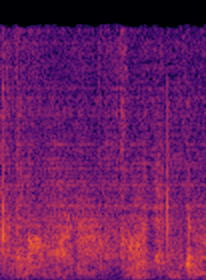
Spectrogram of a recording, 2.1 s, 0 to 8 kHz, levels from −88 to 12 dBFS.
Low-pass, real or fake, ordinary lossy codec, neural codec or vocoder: 7.2 kHz; fake; MP3, 48 kbps; codec, 44.1 kHz, 0.9 kbps, DAC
